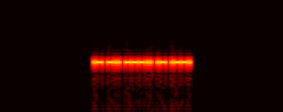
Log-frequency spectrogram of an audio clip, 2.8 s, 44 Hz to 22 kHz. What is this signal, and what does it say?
Morse code, heard as a keyed tone, about 69 wpm, 700 Hz. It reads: AD8AP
